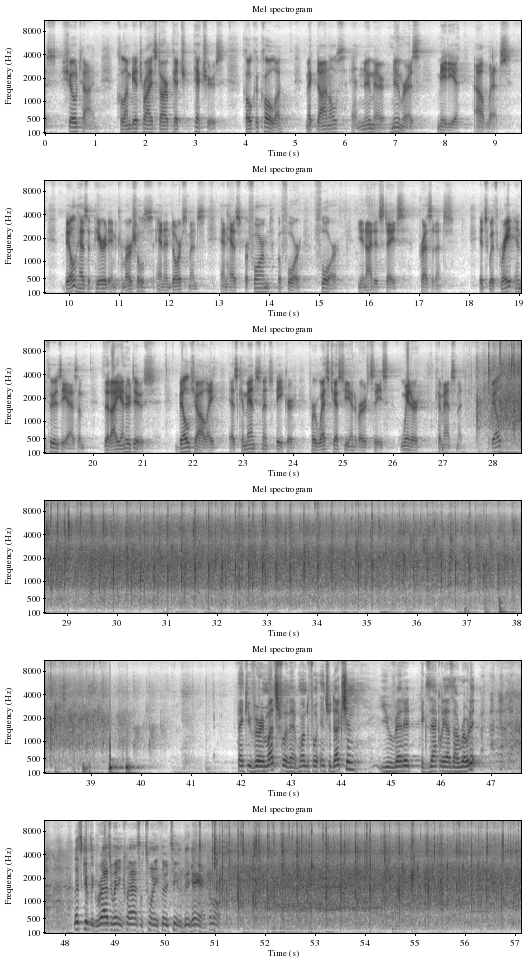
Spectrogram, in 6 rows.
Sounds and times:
Male speech, man speaking: 0.0 - 9.4, 10.0 - 28.2, 42.0 - 46.8, 48.2 - 51.2.

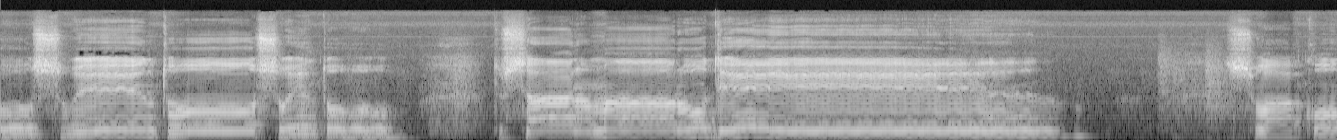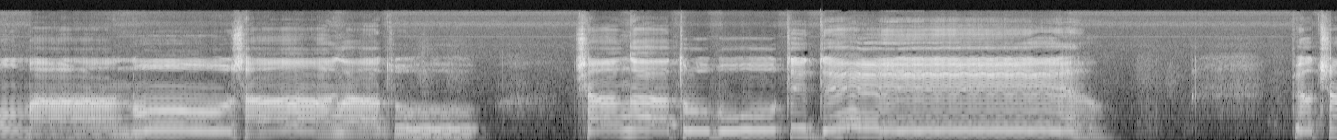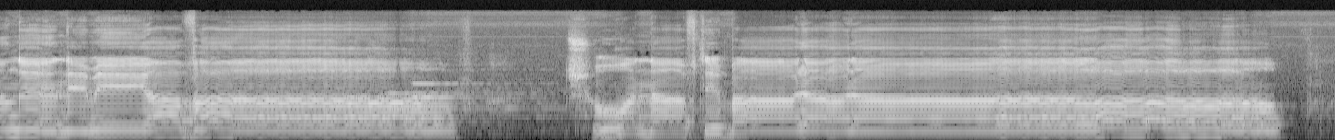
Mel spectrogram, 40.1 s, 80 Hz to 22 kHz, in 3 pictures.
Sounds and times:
Male singing: 0.0 - 4.1, 4.9 - 10.9, 12.2 - 18.2, 19.1 - 24.5, 26.3 - 31.7, 32.4 - 39.6
Music: 30.5 - 33.2.

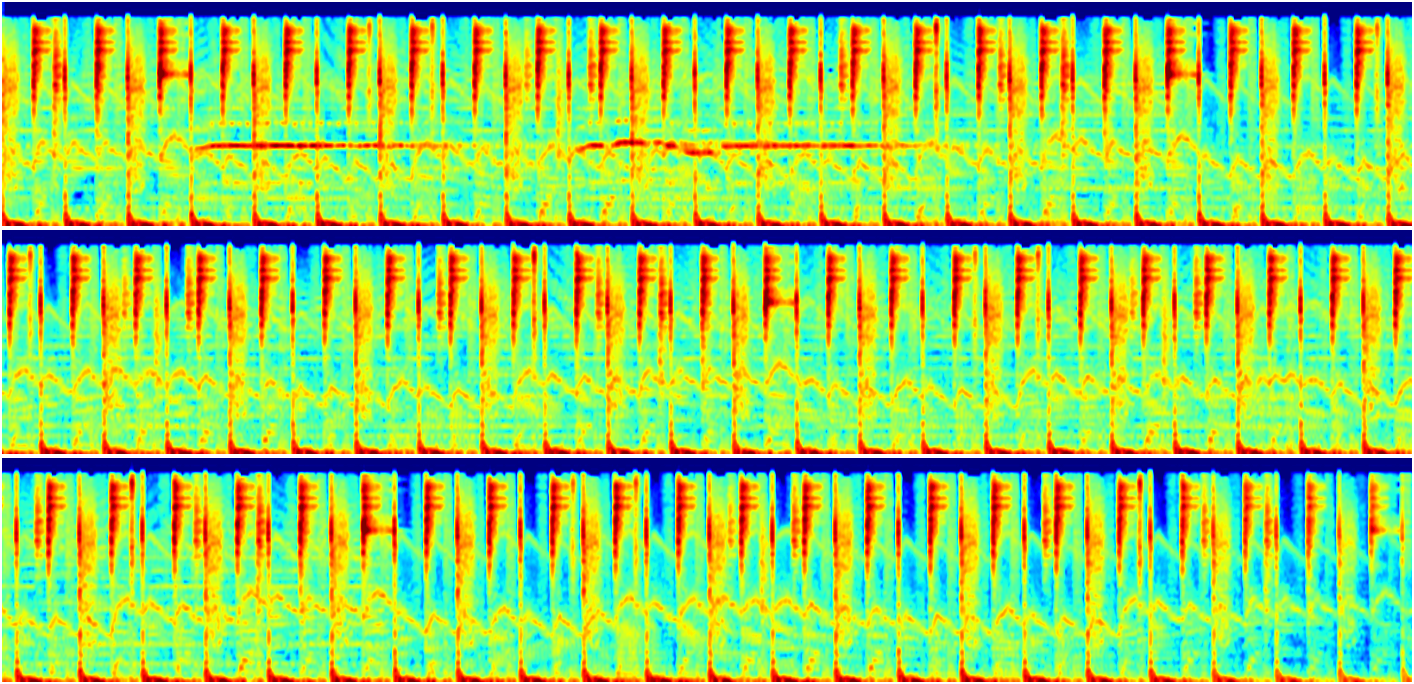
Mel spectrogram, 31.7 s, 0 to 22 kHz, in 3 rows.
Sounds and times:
Electronic music: 0.0 - 31.7.

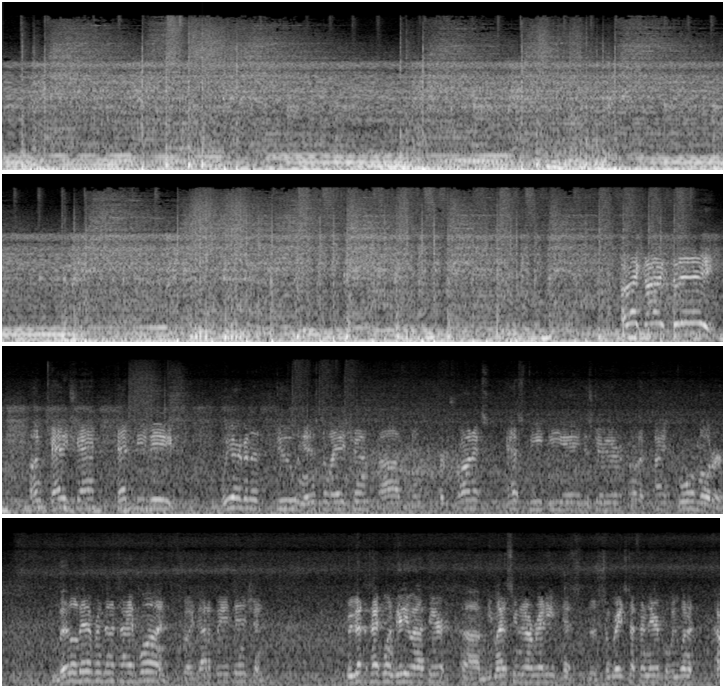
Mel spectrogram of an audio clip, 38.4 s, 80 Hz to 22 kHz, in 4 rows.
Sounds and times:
Speech: 17.8 - 28.9, 29.5 - 32.4, 33.4 - 38.4.

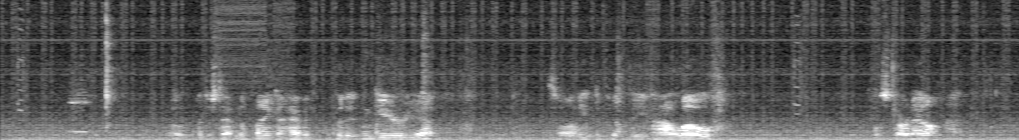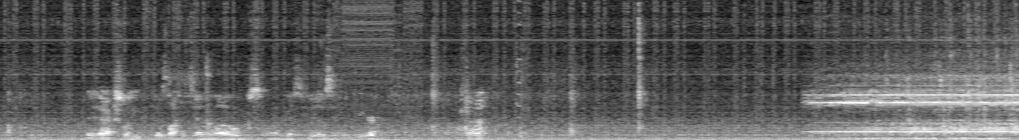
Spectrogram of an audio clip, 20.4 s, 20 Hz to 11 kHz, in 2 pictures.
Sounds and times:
Speech: 1.7 - 4.4, 5.5 - 7.2, 8.7 - 9.6, 11.0 - 14.1, 14.8 - 15.1.

